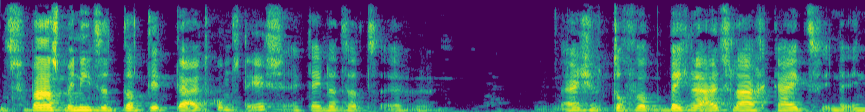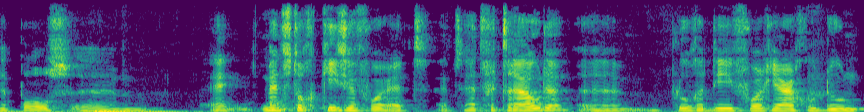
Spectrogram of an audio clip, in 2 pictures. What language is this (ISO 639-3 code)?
nld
